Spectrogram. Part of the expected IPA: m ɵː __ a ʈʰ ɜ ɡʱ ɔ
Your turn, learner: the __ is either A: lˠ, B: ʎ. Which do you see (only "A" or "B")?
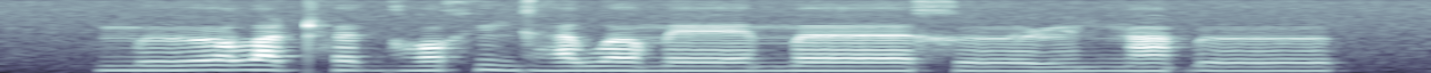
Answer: A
